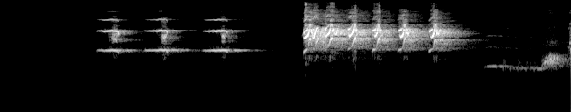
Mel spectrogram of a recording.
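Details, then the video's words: Orange-headed thrush singing in low light: three soft repeated high whistled notes, then a loud burst of dense scratchy chattering ending in a lower rising whistle. "Burung Anis merah bunyi tanpa bayangan"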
